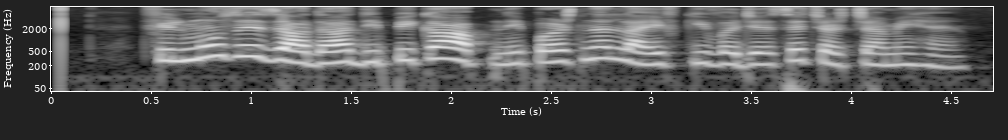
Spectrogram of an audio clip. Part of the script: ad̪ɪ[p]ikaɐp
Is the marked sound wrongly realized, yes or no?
no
